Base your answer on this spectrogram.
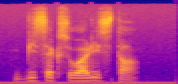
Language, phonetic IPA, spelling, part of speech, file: Polish, [ˌbʲisɛksuʷaˈlʲista], biseksualista, noun, Pl-biseksualista.ogg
